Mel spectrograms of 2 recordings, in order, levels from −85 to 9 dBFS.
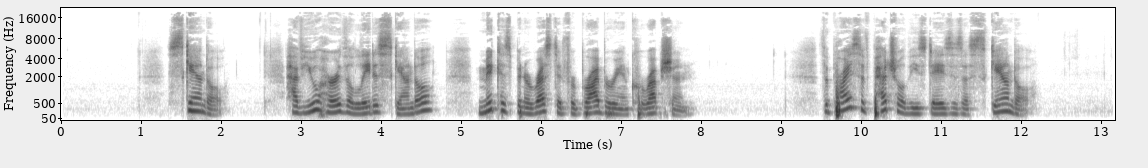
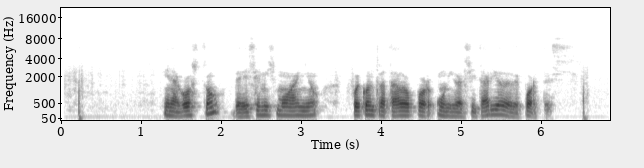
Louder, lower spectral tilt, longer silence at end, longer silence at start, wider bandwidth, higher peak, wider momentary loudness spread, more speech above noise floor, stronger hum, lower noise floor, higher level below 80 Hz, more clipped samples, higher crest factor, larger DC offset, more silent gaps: about the same, -22 LUFS vs -23 LUFS; second, -3.5 dB/octave vs -10 dB/octave; first, 1.1 s vs 0.3 s; first, 1.35 s vs 0.2 s; first, 19 kHz vs 6.6 kHz; about the same, -2 dBFS vs -4 dBFS; first, 13 LU vs 8 LU; about the same, 46 dB vs 46 dB; neither; about the same, -68 dBFS vs -68 dBFS; second, -64 dBFS vs -58 dBFS; neither; about the same, 24 dB vs 20 dB; neither; neither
